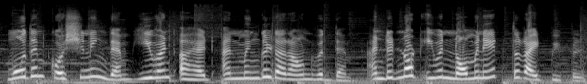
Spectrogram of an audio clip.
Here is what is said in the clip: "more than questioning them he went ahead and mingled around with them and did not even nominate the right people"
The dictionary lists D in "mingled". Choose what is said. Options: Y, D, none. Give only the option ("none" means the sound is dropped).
D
